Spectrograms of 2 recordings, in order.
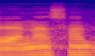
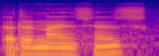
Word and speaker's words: Renaissance: दोस्तों, कुछ लोग इसे रेनेसां भी कहते हैं, बट I will pronounce रेनाइसेंस criticism.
